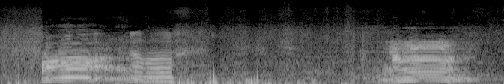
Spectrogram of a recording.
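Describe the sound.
Cattle moo in a village. A long, low, harmonic call comes near the start and another near the end, with a person talking in between.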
